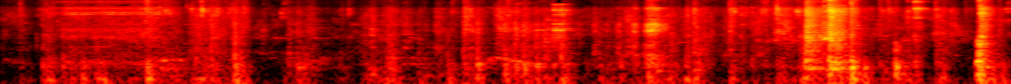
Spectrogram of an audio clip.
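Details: Wheaten terrier mix puppy, worked up while being teased by its mum and little sister, gives low grumbling whines and short strained cries in uneven bursts, with rustling and sharp knocks around it.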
